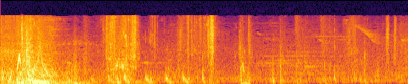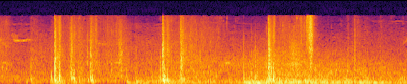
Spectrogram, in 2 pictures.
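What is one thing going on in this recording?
Footsteps patter on the ground in short bursts.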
